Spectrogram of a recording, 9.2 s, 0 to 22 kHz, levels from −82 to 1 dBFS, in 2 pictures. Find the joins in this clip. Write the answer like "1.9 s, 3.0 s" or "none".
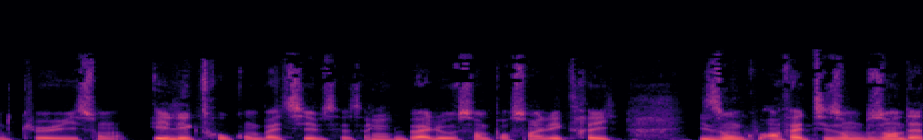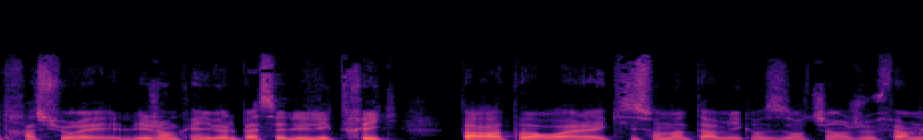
2.0 s

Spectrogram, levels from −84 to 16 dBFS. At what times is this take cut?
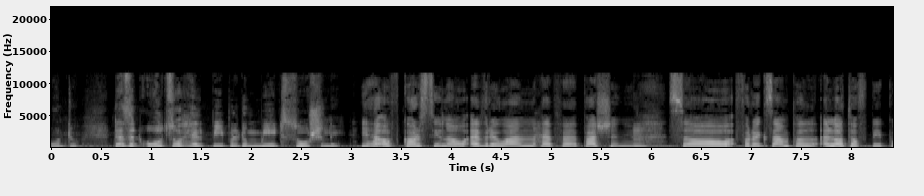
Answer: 3.0 s, 4.8 s, 5.8 s, 6.8 s

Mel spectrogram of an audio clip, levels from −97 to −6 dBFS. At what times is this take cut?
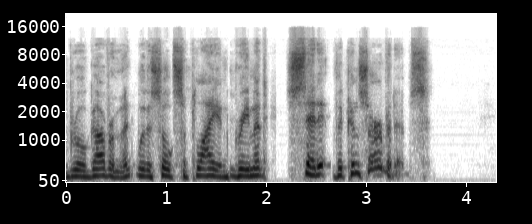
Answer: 1.1 s, 1.6 s, 2.1 s, 2.6 s

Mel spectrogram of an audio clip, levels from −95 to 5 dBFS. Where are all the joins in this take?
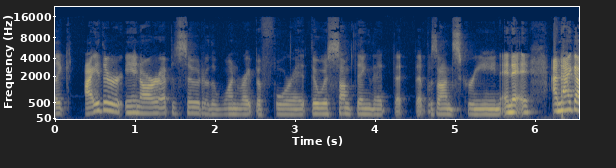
none

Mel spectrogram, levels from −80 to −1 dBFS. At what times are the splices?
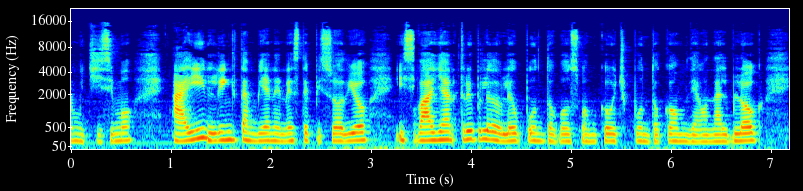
1.4 s, 3.4 s, 3.9 s

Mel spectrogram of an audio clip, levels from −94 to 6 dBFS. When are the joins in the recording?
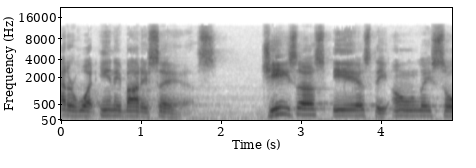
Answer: none

